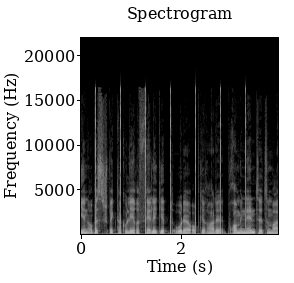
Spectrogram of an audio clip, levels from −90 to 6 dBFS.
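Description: Half-second WAV pieces of this speech were joined with their headers intact, so file header played as audio gives sharp, loud snaps at 0.29, 0.79, 1.29, 1.80, 2.30, 2.80 and 3.30 s.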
